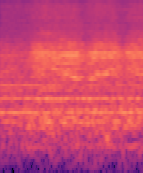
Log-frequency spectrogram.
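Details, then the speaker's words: CNC machining centre, Y axis jogged down toward zero. Its hydraulic counterbalance cylinder makes a "wing wing" sound. A steady rushing hum with a faint, even whine during travel; normal counterbalance hydraulics. "and you can actually hear the balancing cylinder on that machine going with a hydraulic and going wing wing yeah actually very nice"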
